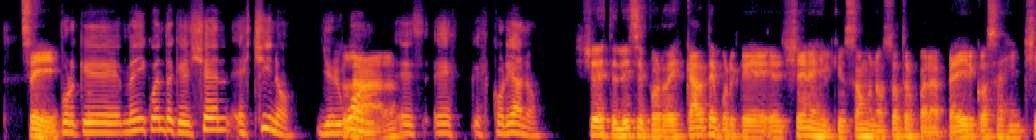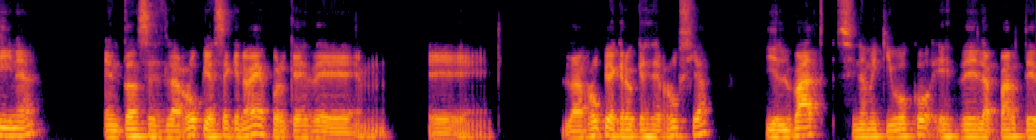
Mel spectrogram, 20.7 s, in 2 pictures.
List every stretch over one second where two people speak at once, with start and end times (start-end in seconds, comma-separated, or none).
none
